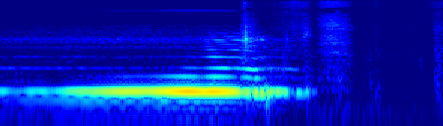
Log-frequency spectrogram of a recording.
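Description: An electric guitar chord rings out and fades.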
